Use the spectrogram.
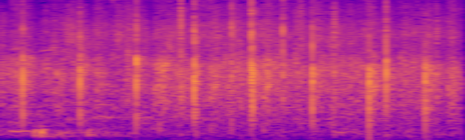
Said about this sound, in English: Sixth in the world, I think. In our competition. Obviously, not everyone in the world would come to our competition. That gets an applause right there, honestly.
